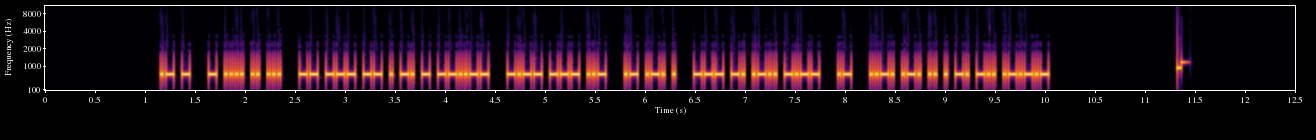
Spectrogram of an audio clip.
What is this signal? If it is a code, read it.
Morse code, heard as a keyed tone, about 44 wpm, 700 Hz. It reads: AT THIS MOMENT, YOU ARE ONLY A FRIEND.
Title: Sentences from Top 1000 Words 45wpm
